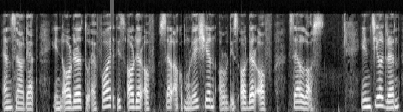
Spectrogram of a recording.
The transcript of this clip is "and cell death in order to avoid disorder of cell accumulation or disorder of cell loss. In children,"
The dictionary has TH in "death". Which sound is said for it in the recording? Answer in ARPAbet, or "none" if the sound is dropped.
T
